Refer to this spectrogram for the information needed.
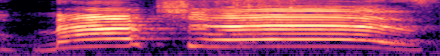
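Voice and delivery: high, loud joyful cry; excited find. Real, not acted. Player spotting matches in the cave, loud happy cry. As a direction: yell it like you struck gold.

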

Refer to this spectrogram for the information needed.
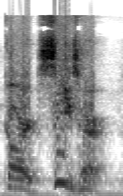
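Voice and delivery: loud, drawn-out order; acted angry command. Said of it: "getting more and more pissed".

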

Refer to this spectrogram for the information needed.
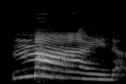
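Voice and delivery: one loud, drawn-out wail. A narrator's reading. Minosaur losing a tug of war, wailing. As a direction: wail it long and possessively. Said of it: "as he wailed".

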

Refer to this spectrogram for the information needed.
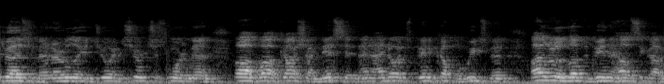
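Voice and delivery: a hint of an easygoing excuse-maker; casual churchgoer. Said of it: "This guy's coming and says".

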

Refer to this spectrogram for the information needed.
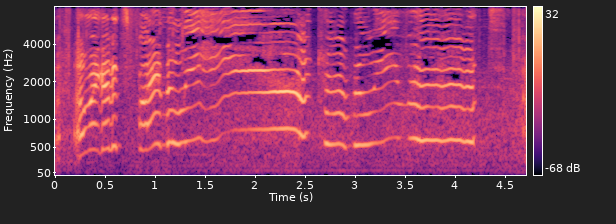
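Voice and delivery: high, slow, crying squeal; shrieking jackpot winner. Real, not acted. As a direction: shriek with tearful joy. Car finally revealed.

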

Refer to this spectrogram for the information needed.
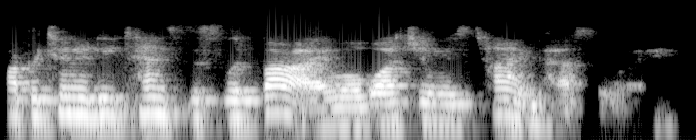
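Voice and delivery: ordinary talk, nothing marked

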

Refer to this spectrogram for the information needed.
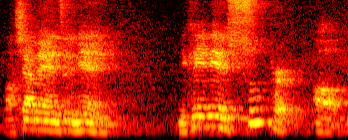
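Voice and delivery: normal talking voice

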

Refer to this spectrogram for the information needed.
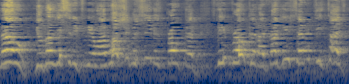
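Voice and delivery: hammed-up furious caller; angry customer. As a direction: berate the clerk. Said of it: "And you scream at them".

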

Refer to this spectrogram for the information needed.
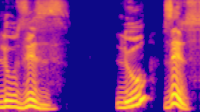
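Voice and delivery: লুজিজ with a clear extra iz syllable; লুজিজ, ending in a voiced iz; lu-ziz, two clean syllables; say loses. Shown as a demonstration. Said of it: "আমরা বলি".

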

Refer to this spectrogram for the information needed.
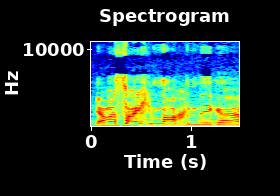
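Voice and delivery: loud, high exasperated complaint; frustrated outburst. Real, not acted. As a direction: vent at the game, loudly. Frustrated at the game.

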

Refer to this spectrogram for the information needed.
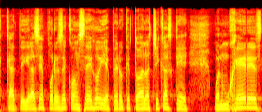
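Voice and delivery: usual speaking voice

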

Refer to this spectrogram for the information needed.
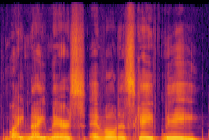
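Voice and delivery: slow, high mock lament; falsetto wail. Mock wail about old job.

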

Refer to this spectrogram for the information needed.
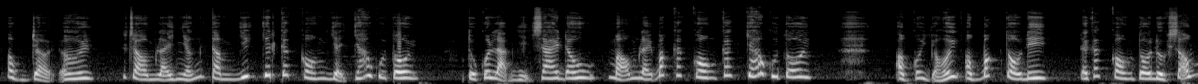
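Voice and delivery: high, loud keening lament over the coffins; wailing grief. A narrator's reading. Grandmother wailing over her son and grandson's coffins, keening. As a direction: cry out to heaven in raw grief. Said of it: "bà gào thét bên quan tài".

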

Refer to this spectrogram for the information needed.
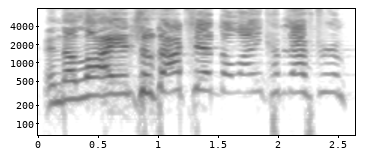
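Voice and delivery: high, loud, alarmed narration; excited storytelling. A narrator's reading. Preacher narrates the lion coming after him, excited. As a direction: cry out the attack.

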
